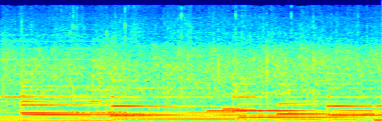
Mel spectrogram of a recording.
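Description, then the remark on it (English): A steady, dense patter of a church audience clapping at a Sunday fundraising service runs throughout, blended with sustained keyboard or organ chords that shift every second or so. No one speaks. “Uh, I hope your clapping means a big donation and contribution.”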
